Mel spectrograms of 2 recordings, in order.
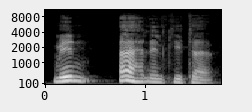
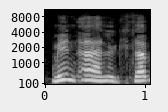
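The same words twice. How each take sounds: First: A brief silent pause comes before the hamza. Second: The hamza is pronounced fully without any pause. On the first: "والسكت بتاع خلف" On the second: "أدي التحقيق"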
